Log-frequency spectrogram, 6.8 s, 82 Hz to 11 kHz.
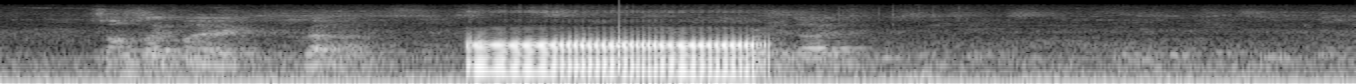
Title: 6 months old boston terrier snoring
